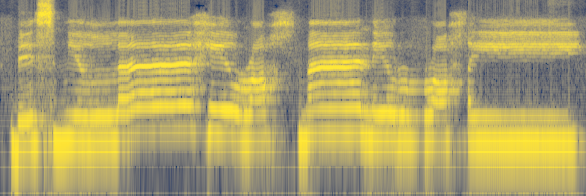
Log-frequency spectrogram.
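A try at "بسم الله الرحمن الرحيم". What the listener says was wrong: Tasdidnya kurang, hiya rahman. Tasdid, hiya rahman. Ya, hiya rahman.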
